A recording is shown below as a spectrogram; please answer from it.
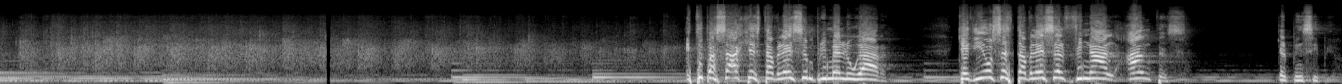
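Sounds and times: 
audience applause: 0:00.0 - 0:07.0
speech: 0:07.1 - 0:08.9, 0:09.6 - 0:11.9, 0:12.8 - 0:13.4.

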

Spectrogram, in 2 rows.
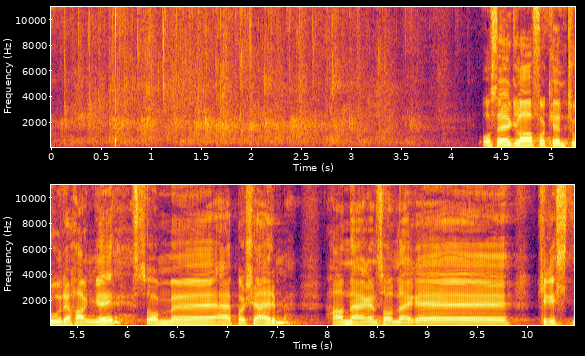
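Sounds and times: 
audience applause: 0:00.0 - 0:04.0
speech: 0:04.3 - 0:10.4.

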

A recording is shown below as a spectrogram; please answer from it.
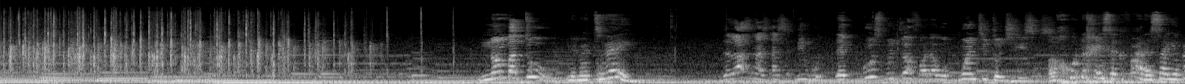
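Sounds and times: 
audience clapping: 0:00.0 - 0:04.6
speech: 0:04.9 - 0:06.4, 0:07.2 - 0:11.8.

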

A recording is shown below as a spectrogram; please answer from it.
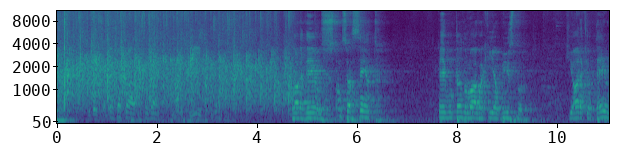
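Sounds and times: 
crowd applauding in praise in a large room: 0:00.0 - 0:05.3
speech: 0:01.2 - 0:03.5, 0:04.6 - 0:06.6, 0:07.6 - 0:09.6, 0:10.2 - 0:11.0.

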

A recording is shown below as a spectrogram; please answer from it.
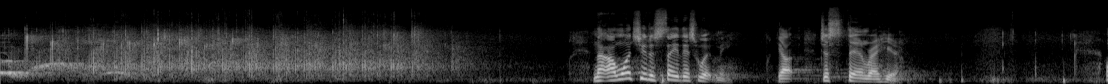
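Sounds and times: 
audience hand clapping: 0:00.0 - 0:05.0
speech: 0:06.0 - 0:09.2.

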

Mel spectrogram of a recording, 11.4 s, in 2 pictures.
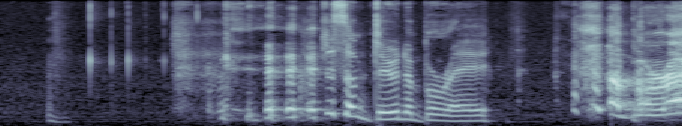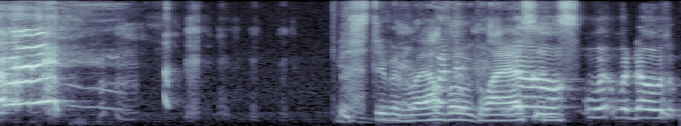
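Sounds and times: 
finger snapping: 0:00.7 - 0:01.8
speech: 0:01.8 - 0:04.2, 0:05.1 - 0:06.3, 0:08.5 - 0:11.3
laughter: 0:04.7 - 0:10.5.

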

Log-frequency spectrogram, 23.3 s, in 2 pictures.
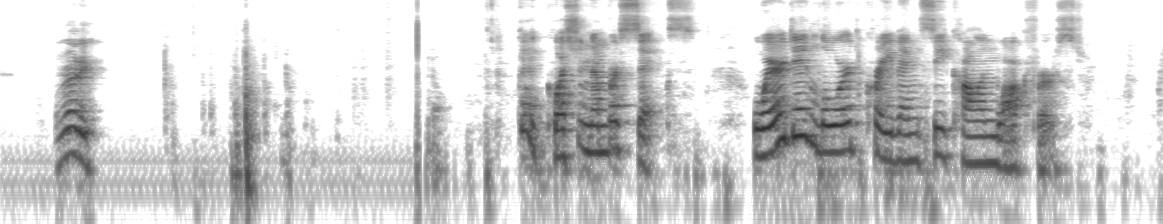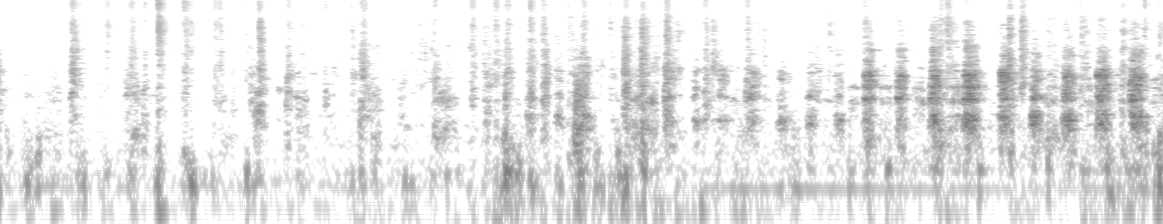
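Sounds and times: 
speech: 0:00.6 - 0:01.0, 0:05.2 - 0:07.0, 0:07.6 - 0:10.8
dogs panting: 0:10.8 - 0:23.2.

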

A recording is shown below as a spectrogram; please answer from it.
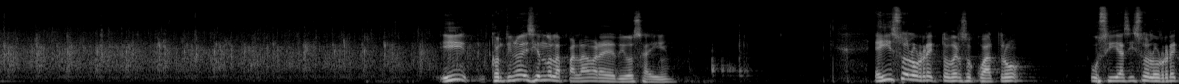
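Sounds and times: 
audience applause: 0:00.0 - 0:05.5
speech: 0:04.4 - 0:06.8, 0:08.7 - 0:10.3, 0:10.9 - 0:11.7.

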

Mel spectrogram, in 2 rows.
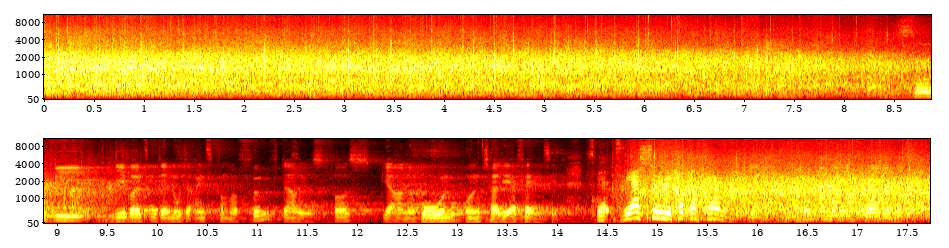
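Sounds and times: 
audience applause: 0:00.0 - 0:10.0, 0:14.6 - 0:17.7
speech: 0:08.7 - 0:17.7.

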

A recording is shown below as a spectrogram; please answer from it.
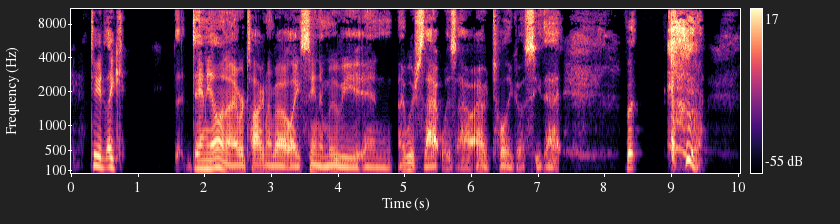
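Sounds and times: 
speech: 0:00.3 - 0:00.9, 0:01.6 - 0:09.6
person sneezing: 0:09.0 - 0:09.6.

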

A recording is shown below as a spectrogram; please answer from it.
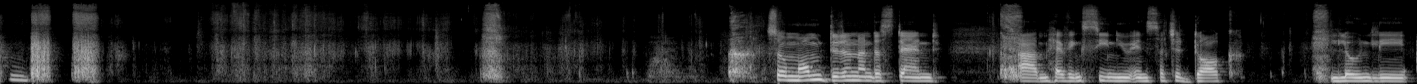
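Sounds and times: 
person blowing nose: 0:00.0 - 0:01.4, 0:04.7 - 0:05.5, 0:06.5 - 0:07.7, 0:09.9 - 0:10.3
speech: 0:00.1 - 0:00.6, 0:07.8 - 0:12.5, 0:13.3 - 0:14.1.

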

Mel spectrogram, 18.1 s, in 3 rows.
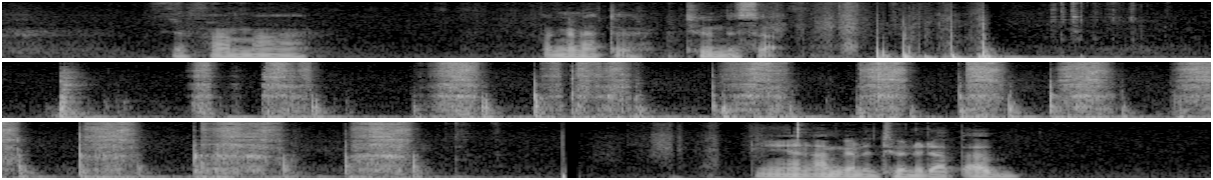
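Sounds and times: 
speech: 0:00.8 - 0:01.6, 0:02.7 - 0:04.6, 0:16.3 - 0:17.3
untuned card scraper scraping wood: 0:07.0 - 0:14.3.

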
